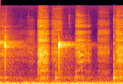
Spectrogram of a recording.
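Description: A girl's gasping, tearful breaths, with two sharp high pings, one at the start and one just after a second in.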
